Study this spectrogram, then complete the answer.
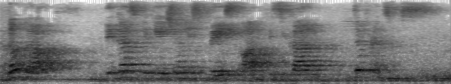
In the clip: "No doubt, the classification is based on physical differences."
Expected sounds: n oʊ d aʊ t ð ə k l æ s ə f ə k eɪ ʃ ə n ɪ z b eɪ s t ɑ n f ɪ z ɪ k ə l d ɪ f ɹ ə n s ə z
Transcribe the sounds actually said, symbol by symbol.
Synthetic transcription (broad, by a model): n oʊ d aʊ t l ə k æ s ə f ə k eɪ ʃ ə n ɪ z b eɪ s t ɑ n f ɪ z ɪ k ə l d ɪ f ɹ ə n s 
